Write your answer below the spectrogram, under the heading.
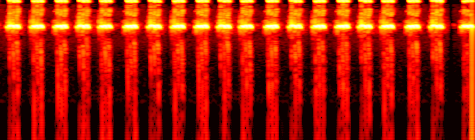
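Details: Rhythmic cricket calling for songbird training, around twenty short shrill pulses in under five seconds, evenly timed and clean, no other noise present.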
